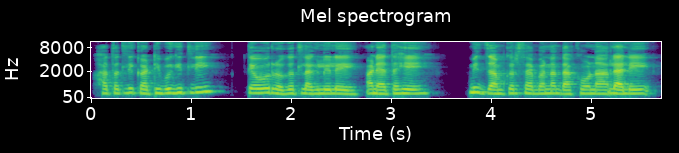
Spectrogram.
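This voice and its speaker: A grieving, accusing village mother, read out by a woman narrator. The delivery stays flat and even, with little rise or fall. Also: medium pitch, moderate pace, lightly acted.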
